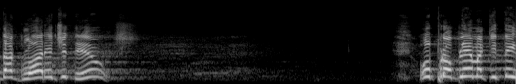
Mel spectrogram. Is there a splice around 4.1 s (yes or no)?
yes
